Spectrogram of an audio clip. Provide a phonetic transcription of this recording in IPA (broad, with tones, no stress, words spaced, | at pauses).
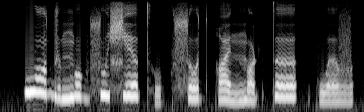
wɔ˥ dɯ˧ŋo˥˧ɡsʷɯ˥ ɕe˥ə̯t̪ʰu˩˧k so˧d qʷe˥˧ n̪ɔ˧ʈt̪ə˥ | kwə˧v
